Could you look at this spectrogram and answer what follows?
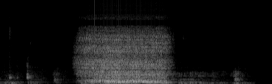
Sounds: Sniff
